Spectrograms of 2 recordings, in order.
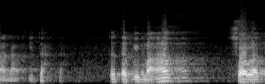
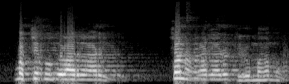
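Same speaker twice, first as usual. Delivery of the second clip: mock scolding elder; 9 semitones higher than usual. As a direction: snap at the children like a cranky elder. Mosque elder scolding noisy children.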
